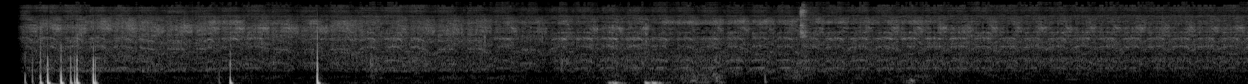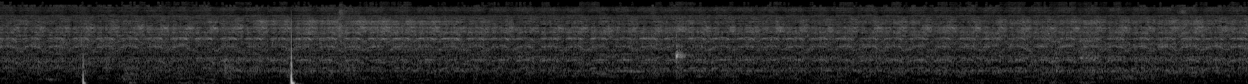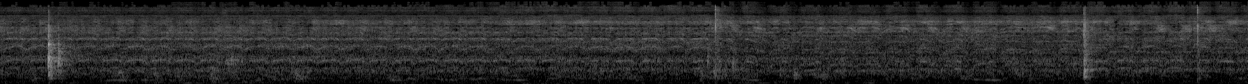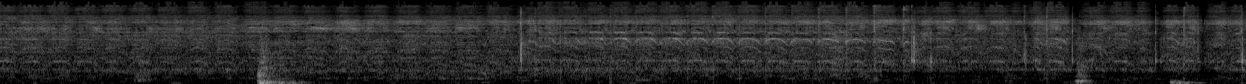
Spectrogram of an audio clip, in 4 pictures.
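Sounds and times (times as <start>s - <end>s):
sharp clicks: 0.2s - 1.0s
small electric motor whirring: 0.2s - 49.9s.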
